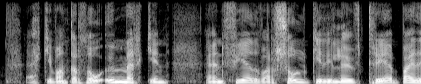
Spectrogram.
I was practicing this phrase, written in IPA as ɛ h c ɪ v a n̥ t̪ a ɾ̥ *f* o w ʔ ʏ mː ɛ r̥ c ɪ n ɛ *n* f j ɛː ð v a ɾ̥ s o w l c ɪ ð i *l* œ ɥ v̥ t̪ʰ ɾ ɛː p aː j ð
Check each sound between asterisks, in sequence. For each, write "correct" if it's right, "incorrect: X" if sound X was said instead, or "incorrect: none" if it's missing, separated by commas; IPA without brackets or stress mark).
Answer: incorrect: θ, correct, correct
